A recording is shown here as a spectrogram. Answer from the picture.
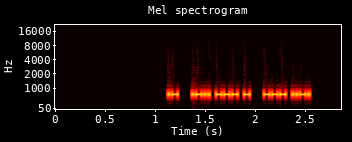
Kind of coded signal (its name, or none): Morse code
